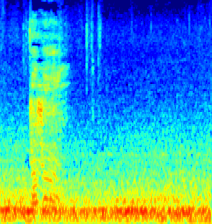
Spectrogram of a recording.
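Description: Steady low rumble of a car's engine and road noise heard inside the moving car's cabin, with a short throat-clearing sound about half a second in.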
